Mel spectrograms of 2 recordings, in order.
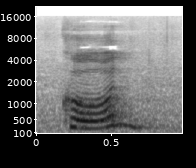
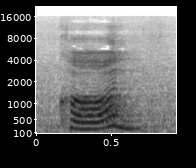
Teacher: kedua-dua perkataan ini adalah berbeza maksudnya jika dibunyikan sebagai vokal belakang separuh sempit dan vokal belakang separuh luas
